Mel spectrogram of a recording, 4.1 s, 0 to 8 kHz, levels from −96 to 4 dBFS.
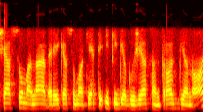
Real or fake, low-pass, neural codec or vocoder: real; 7.2 kHz; none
